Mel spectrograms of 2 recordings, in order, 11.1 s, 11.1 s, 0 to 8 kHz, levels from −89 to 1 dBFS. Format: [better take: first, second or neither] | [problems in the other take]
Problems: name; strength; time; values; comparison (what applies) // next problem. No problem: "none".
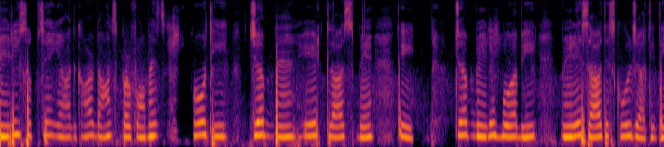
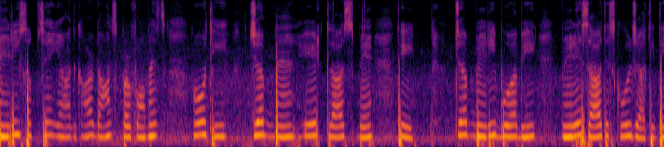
second | noise reduction (neural mask model Resemble Enhance denoiser)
